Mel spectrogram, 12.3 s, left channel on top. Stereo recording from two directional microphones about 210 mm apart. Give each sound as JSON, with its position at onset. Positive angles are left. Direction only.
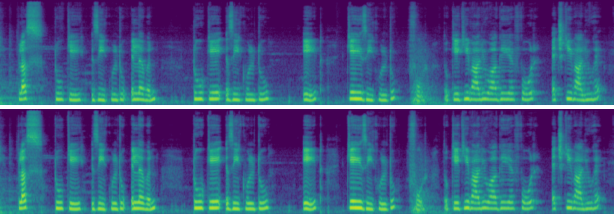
{"t": 0.3, "sound": "a woman's voice", "side_deg": -35}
